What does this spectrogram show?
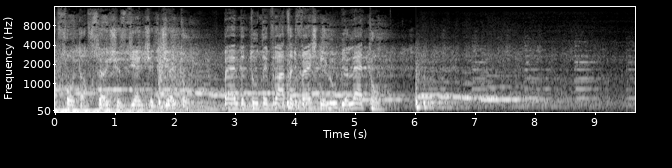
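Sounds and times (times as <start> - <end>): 
speech: 0.2 - 5.6
bells ringing out at end of song: 5.3 - 9.6.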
